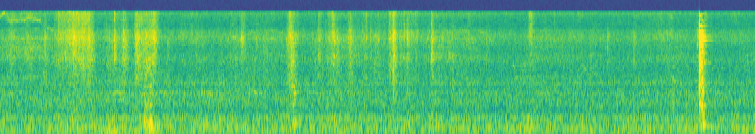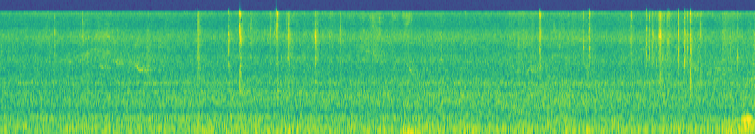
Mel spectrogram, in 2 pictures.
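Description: Honey bees humming steadily from an open hive, with a few brief clicks and knocks of wooden frames being handled, the sharpest about seven seconds in.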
